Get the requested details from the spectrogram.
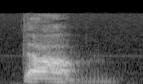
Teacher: My tongue came out, but there was never any air friction.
